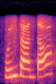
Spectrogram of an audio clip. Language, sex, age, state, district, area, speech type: Nepali, female, 18-30, West Bengal, Darjeeling, rural, conversation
